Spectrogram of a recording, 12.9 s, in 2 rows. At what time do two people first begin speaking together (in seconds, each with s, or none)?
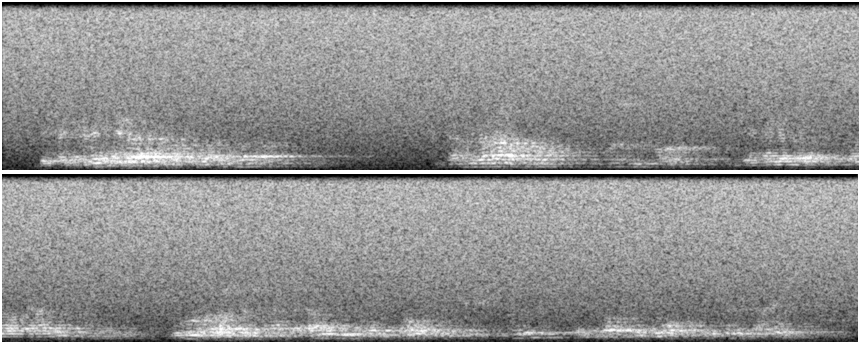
0.5 s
